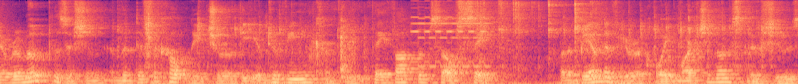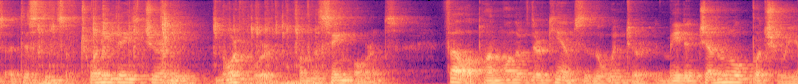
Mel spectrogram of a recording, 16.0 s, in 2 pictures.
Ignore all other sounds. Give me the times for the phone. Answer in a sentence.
The phone can be heard from 3.0 to 5.0 s.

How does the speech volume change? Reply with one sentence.
The volume of the speech stays about the same.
